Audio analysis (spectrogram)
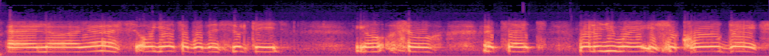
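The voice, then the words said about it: Non-native French-accented English. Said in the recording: “when they hear my accent, they insult me”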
